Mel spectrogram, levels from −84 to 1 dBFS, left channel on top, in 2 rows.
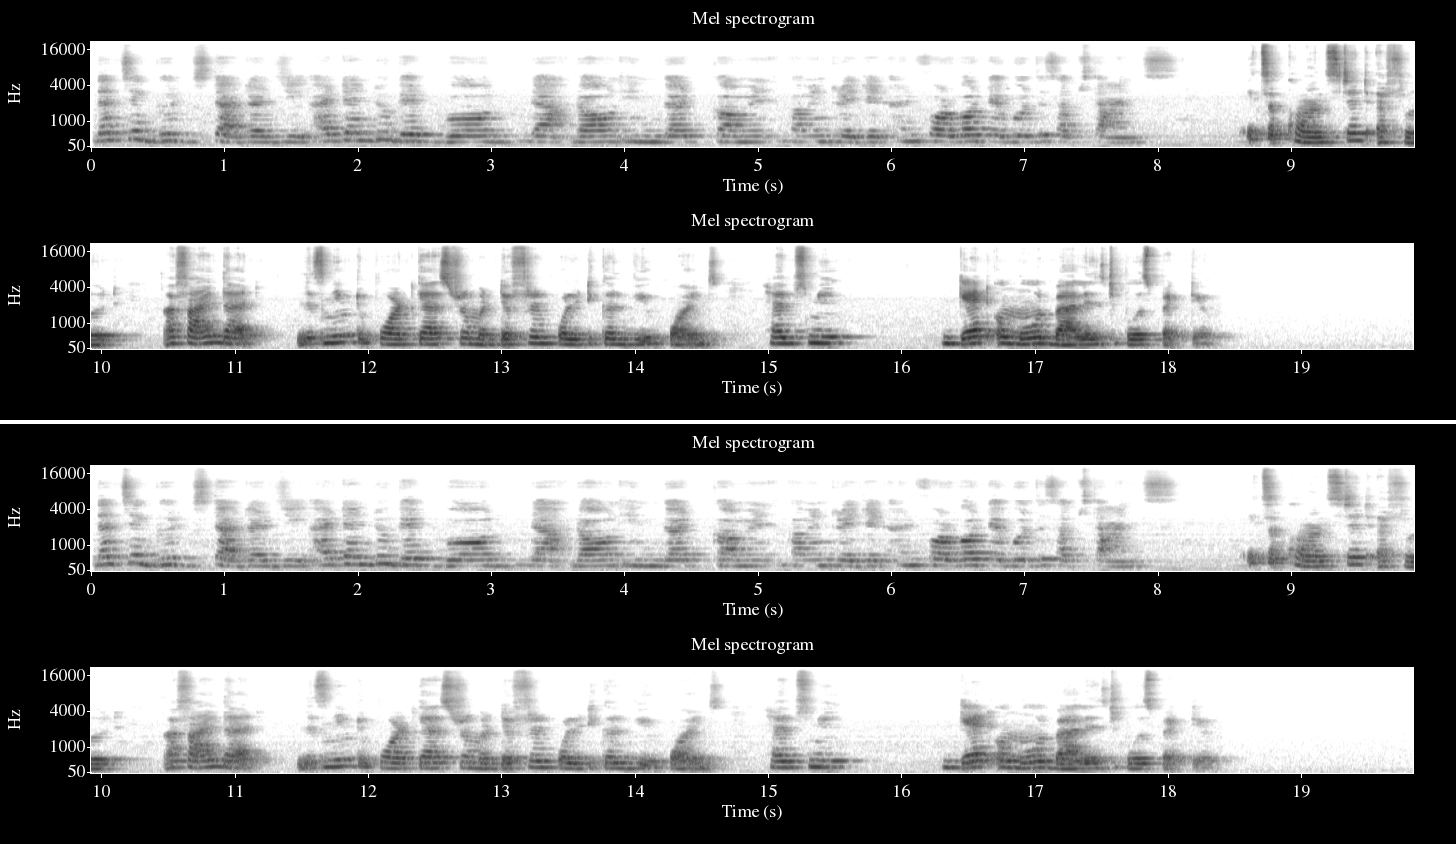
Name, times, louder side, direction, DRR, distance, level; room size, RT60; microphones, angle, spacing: voice 1, 0.0-7.9, right 1 dB, ahead, 1.8 m, -34 dB
voice 2, 8.7-10.1 10.5-11.2 11.5-14.6 15.0-15.6 16.3-18.3, left 5 dB, 65° left, 0.3 m, -25 dB
3.9 x 3.3 x 2.2 m
head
